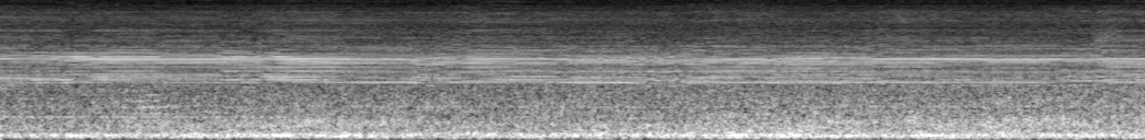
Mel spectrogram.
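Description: Electric hair clippers running with a steady buzz as they cut a boy's hair.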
